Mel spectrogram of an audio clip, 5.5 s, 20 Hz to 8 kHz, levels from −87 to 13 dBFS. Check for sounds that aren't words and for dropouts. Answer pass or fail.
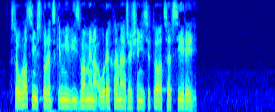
pass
